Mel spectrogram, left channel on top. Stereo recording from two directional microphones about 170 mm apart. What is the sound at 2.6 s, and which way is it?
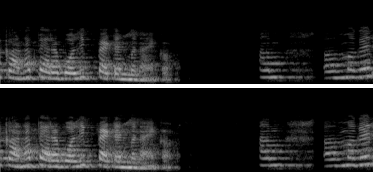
A woman's voice, 90° left.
